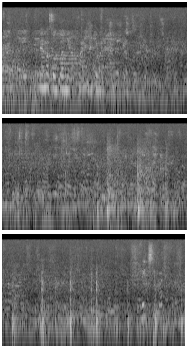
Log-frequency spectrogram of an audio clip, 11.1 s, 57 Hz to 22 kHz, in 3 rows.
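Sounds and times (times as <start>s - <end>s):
murmur of voices: 0.0s - 11.0s
sharp knocks: 5.6s - 10.0s.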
